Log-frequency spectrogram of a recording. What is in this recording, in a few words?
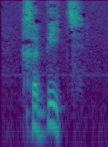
"gebied", Dutch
